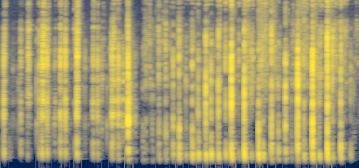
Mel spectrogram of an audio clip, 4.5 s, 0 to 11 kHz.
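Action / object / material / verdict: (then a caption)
scrape / corrugated cardboard box / cardboard / none. Fingertips and long nails quickly scratch and rub across the side and top of a large, closed, brown corrugated cardboard shipping box lying on a bed. About 36 short, dry, hollow taps and scrapes come in a fast run, with a low thudding body. Each one dies away almost immediately.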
